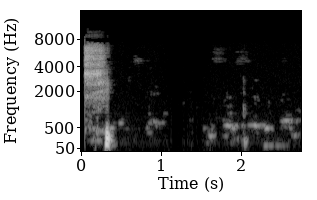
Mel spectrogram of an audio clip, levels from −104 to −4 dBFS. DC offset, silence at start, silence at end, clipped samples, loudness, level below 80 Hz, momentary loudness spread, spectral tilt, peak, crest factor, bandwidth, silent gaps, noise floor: under 0.1%; 0.05 s; 0.15 s; under 0.1%; -30 LUFS; -72 dBFS; 27 LU; -3 dB/octave; -14 dBFS; 24 dB; 9.6 kHz; 1.13-1.26 s; -67 dBFS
